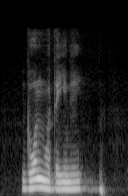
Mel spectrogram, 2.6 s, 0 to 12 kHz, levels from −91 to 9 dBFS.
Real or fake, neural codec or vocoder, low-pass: fake; codec, 16 kHz, 0.5 kbps, FunCodec, trained on Chinese and English, 25 frames a second; 7.2 kHz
